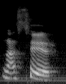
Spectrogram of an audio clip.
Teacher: A gente escuta, né, a gente não escuta o S separado, a gente escuta os dois juntinhos. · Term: dígrafo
